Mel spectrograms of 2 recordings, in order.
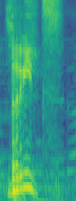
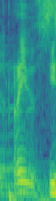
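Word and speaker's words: Threads: Ritz. Sí, Ritz. – Y se escribe eh, T-H-R-E.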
